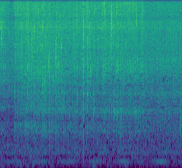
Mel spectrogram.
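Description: Finely chopped onion hits hot oil in a pan for a Kerala okra curry, giving a steady, close sizzle with crackling spatter that keeps up throughout, with no voices.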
